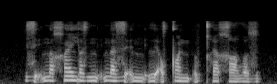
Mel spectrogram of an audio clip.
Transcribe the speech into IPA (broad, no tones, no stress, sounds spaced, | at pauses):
z ḛ n ʌ χ ɛ̃ j ʌ z n ḛ n a z ɛ̰ l n ḛ l ɛ̰ z tˤ ã mʲ ɔ̰ v qʰ e χ a ðˤ ɵ z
